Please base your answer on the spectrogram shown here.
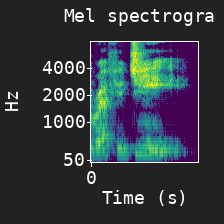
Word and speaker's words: refugee: on other syllables and this word has it on the last syllable when it's on the last syllable we will continue with our voice lower and come up here and glide down just like if it were a on syllable word he's a refugee he's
